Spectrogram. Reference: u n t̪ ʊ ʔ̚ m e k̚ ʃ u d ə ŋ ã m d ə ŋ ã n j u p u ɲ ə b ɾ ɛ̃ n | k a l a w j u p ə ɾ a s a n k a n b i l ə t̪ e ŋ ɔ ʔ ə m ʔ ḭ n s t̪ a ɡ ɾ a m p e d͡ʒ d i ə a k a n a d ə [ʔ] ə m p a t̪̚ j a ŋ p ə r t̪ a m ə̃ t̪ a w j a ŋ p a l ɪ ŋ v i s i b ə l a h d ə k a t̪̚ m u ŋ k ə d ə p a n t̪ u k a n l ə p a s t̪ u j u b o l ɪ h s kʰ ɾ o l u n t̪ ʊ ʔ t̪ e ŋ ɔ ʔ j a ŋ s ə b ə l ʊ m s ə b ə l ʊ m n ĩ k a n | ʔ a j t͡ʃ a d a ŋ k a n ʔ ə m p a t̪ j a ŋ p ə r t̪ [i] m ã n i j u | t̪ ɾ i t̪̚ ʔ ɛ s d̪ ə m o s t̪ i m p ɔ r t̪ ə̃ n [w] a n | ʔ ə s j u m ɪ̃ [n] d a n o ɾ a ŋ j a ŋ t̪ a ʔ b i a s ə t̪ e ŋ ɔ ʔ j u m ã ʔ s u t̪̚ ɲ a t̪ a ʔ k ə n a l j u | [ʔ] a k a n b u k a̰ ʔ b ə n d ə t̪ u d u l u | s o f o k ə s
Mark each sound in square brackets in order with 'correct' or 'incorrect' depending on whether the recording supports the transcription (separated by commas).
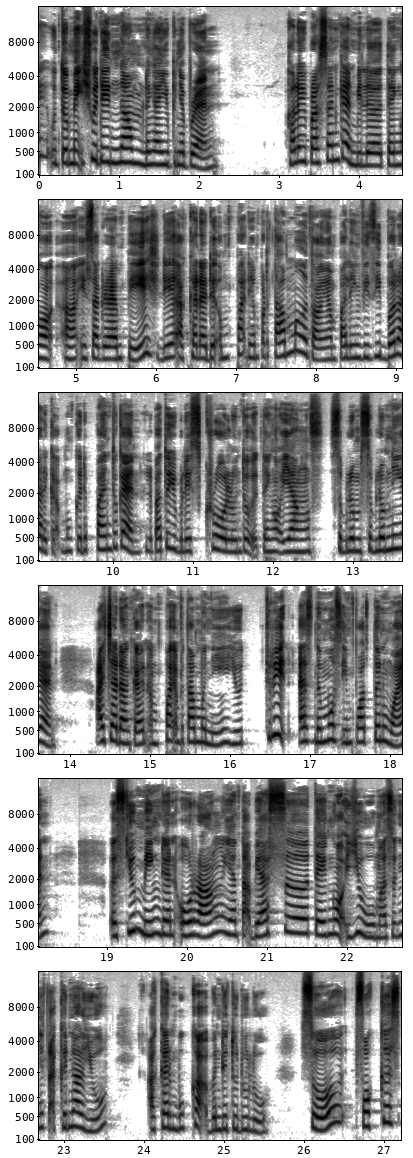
correct, incorrect, correct, incorrect, correct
